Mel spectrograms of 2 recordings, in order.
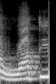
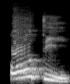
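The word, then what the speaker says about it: অতি: আমরা কি এটা ওয়াতি বলি? আমরা বলি এটা ওয়াতি, এটা আমরা ওয়াতি বলি না, আমরা এটা বলি ওতি।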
